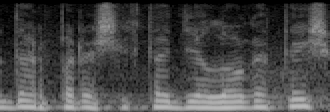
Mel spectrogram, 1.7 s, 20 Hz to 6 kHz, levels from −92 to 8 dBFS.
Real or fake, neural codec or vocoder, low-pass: real; none; 5.4 kHz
